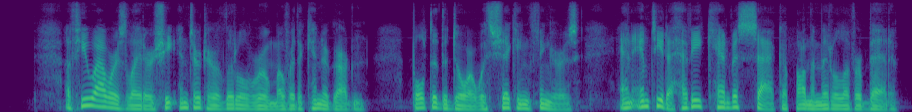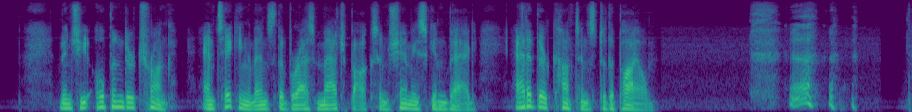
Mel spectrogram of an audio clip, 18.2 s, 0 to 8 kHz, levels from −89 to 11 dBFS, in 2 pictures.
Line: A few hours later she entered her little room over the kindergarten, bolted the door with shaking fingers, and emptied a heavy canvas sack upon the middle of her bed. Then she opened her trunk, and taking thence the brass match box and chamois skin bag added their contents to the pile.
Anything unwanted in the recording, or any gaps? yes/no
yes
